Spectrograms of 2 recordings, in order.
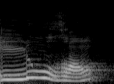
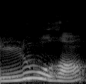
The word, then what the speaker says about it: loueront: Et loueront, c'est le verbe louer. Et loueront, donc on ne prononce pas le E, mais quand même, il faut l'écrire parce que ça fait partie de la conjugaison de ce verbe.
